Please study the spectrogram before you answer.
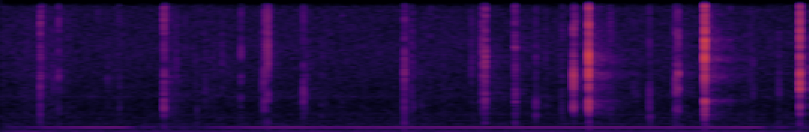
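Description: Long nails scratch a solid, heavily grooved blue bar of soap held in both hands, making short, bright, dry clicks and scrapes that stop almost instantly. They sound over a steady low hum and a faint constant tone, with a few sharper snaps near the end.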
